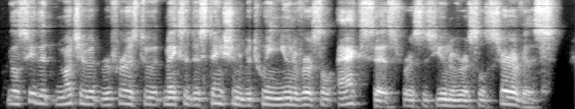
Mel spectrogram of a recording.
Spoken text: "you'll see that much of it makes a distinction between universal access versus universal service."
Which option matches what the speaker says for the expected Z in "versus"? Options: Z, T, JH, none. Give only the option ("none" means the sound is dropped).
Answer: Z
